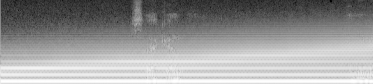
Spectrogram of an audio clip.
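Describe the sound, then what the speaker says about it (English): Steady buzzing analog modular synthesizer drone with strong resonant overtones as filter resonance is raised, a brief squelchy filter sweep rising through it midway and again near the end. "So when we put the resonance on, we get these great views of the harmonics."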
